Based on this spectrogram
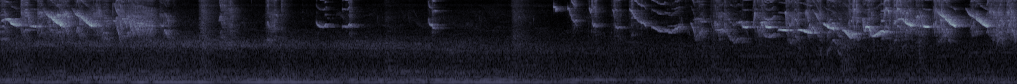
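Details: Young chestnut-bellied seed finch, a seven-month-old juvenile, singing in a small room: bursts of high, sweet whistled and slurred notes, separated by a quieter stretch of scattered clicks and chips, with a steady low hum underneath.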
